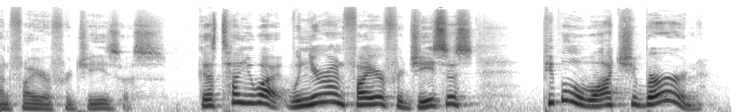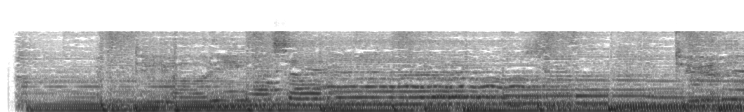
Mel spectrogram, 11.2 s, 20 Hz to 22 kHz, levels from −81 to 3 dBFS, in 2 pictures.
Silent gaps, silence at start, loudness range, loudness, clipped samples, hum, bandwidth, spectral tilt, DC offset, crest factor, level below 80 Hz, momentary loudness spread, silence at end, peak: 5.50-5.60 s; 0 s; 2 LU; -17 LUFS; under 0.1%; none; 17 kHz; -6 dB/octave; under 0.1%; 16 dB; -24 dBFS; 11 LU; 0 s; 0 dBFS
